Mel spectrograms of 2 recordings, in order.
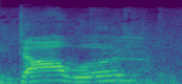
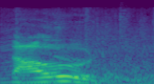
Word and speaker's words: Dawood: When I was restreaming the Takra Cup tournament, people were like, yo, you don't say Dawood. W is silent. It's Dawood.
